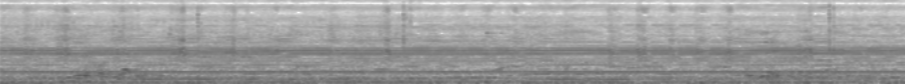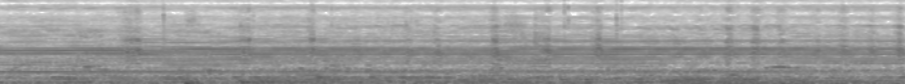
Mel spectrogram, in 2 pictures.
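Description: An electric hair clipper buzzes steadily close by.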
